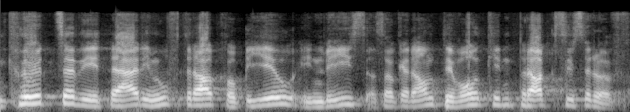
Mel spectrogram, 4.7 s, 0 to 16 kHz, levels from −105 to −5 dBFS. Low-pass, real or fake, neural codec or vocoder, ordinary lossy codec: 10.8 kHz; fake; codec, 24 kHz, 3 kbps, HILCodec; AAC, 96 kbps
